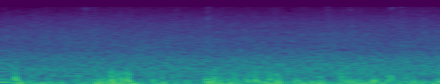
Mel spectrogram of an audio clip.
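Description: Wind buffeting the microphone: an uneven low rumble in gusts.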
